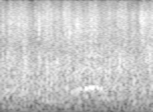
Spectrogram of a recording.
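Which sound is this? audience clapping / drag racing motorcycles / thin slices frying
audience clapping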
